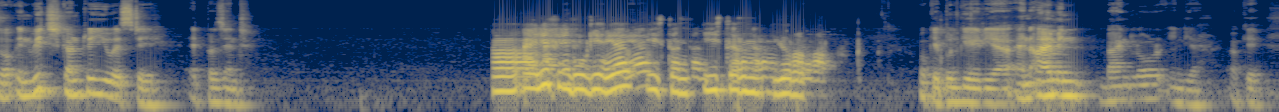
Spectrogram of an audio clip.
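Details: Adult speakers in conversation; normal voice.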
